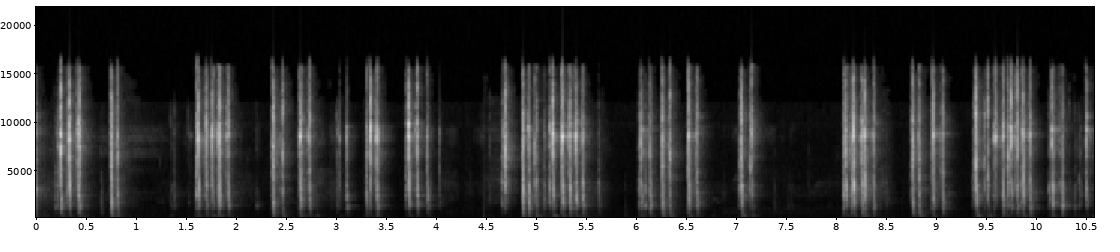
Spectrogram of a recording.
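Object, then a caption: Plastic mechanical keyboard. Fingertips type continuously on a compact RGB-backlit mechanical keyboard with plastic keycaps and a hollow case. The clip is made of bursts of sharp, bright key clicks with a low, hollow thump beneath them, separated by short pauses.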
